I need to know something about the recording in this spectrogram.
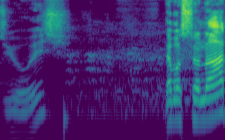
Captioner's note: audience laughing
